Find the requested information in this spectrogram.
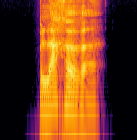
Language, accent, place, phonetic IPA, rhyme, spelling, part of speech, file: German, Germany, Berlin, [ˈblaxəʁə], -axəʁə, blachere, adjective, De-blachere.ogg
- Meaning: inflection of blach: 1. strong/mixed nominative/accusative feminine singular comparative degree 2. strong nominative/accusative plural comparative degree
